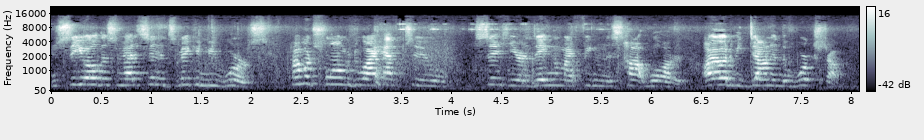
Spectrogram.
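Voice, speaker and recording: A woman's voice: high-pitched, steady tone, fairly quick, hardly any pauses, bright, forceful tone. A woman playing a grumpy old Santa Claus with a cold, blustering and indignant in an amateur play reading. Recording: echoey room, distant mic, noise.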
